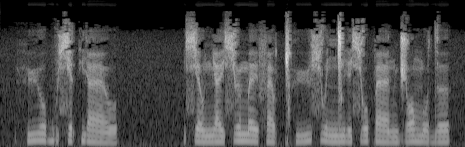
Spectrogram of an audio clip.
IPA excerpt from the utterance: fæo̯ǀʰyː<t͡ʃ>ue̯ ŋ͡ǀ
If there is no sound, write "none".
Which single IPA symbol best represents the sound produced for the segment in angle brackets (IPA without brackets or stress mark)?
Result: ɕ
